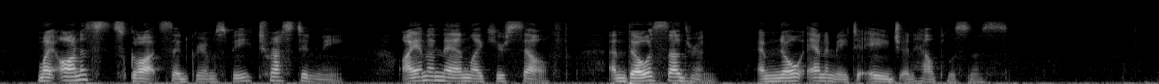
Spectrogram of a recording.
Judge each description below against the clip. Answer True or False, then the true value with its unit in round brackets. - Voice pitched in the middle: True (145 Hz)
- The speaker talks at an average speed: False (130 wpm)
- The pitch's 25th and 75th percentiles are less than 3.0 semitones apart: False (4.0 semitones)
